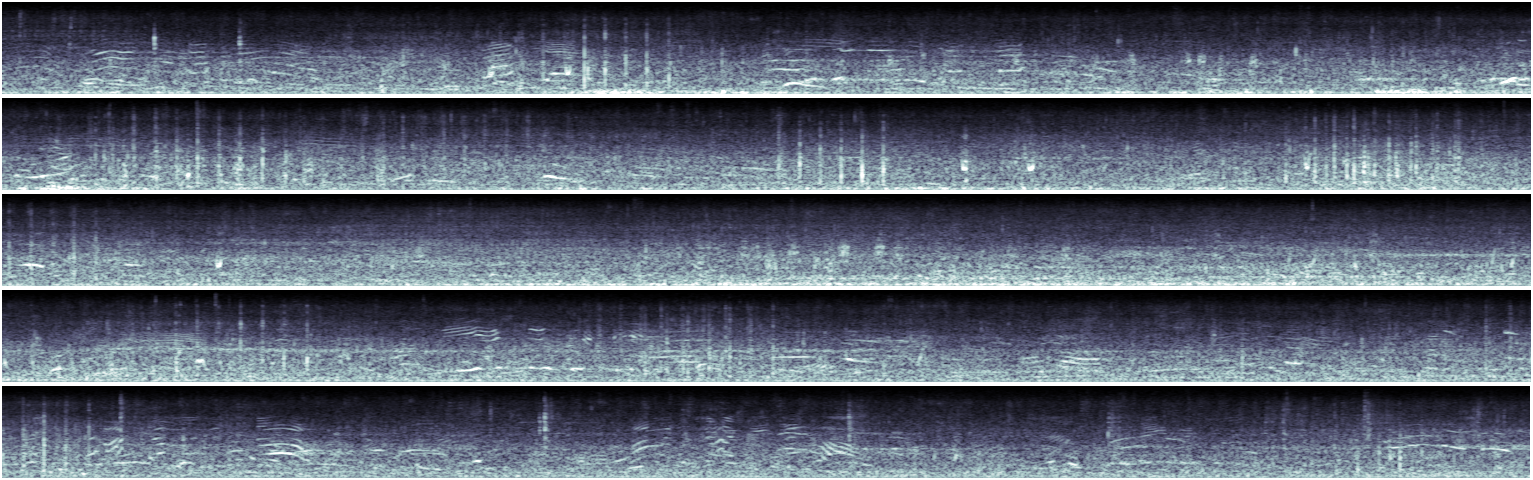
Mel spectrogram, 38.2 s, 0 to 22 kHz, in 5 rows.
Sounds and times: swans 0:01.7 - 0:38.2
ducks 0:18.5 - 0:22.2

